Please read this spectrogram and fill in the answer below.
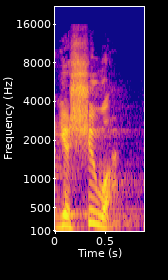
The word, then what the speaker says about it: Yeshua: They would have pronounced it Yeshua, but it means Savior.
